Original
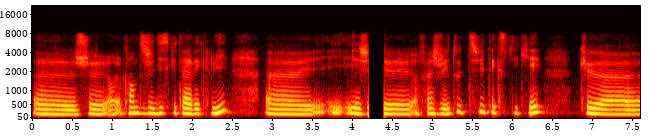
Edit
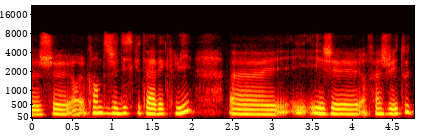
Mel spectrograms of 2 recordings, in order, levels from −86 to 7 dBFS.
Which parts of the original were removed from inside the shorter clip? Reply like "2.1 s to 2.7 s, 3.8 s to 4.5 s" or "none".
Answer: 4.2 s to 4.4 s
